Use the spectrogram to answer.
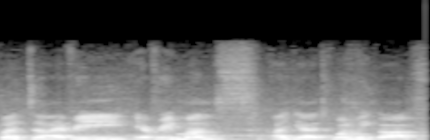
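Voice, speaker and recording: An American man in his thirties, a guest chatting casually and warmly, often laughing and rambling as he talks. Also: medium pitch, normal speed. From United States. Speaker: guest, airline pilot. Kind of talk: casual conversation. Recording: echoey room with steady background noise.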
